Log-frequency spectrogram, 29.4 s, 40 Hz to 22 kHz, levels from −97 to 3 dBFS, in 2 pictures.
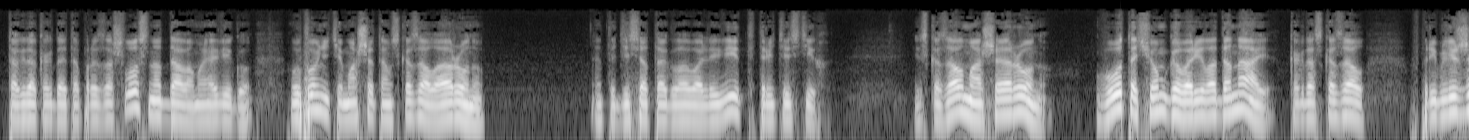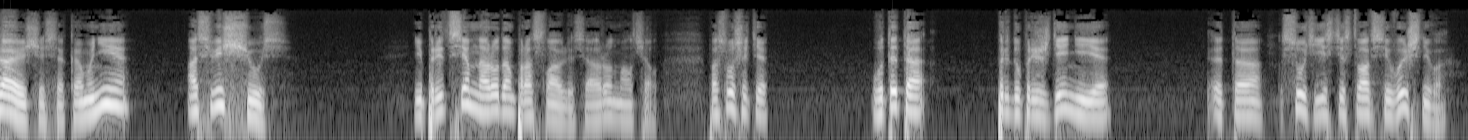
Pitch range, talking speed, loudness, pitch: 100-135 Hz, 105 wpm, -15 LUFS, 110 Hz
